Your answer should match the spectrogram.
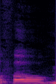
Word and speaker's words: Malifaux: M-A-L-I-F-A-U-X. – Okay. That's so, Malifaux? – Malifaux.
